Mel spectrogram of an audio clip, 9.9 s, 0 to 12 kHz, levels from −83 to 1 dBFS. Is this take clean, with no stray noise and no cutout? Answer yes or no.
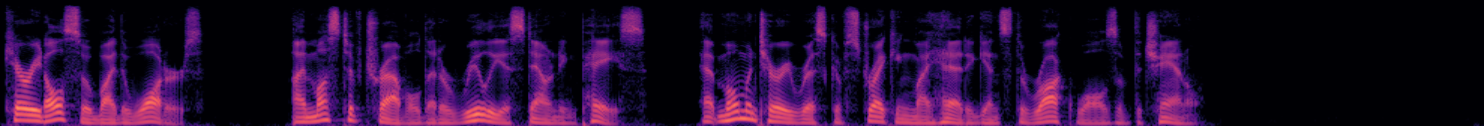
yes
